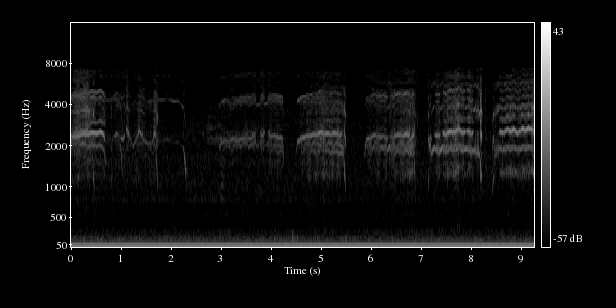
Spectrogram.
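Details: At the Axel water tower nest box in the Netherlands, 5 February 2018, a peregrine falcon pair mates on the box edge. Harsh, nasal wailing calls run almost continuously in repeated bursts, some ending in falling slurs, over constant low hum.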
